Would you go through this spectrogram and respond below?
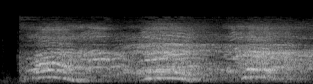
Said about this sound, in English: Over 2,000 railway fans didn't hold back their excitement as they boarded the first train that departed from the new Exhibition Centre station.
